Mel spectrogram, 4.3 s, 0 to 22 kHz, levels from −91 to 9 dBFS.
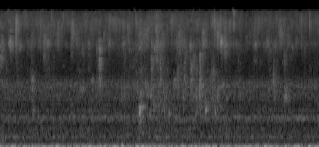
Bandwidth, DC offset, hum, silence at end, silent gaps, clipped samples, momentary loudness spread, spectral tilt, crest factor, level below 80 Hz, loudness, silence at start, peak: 17 kHz; under 0.1%; none; 0 s; none; under 0.1%; 5 LU; 0 dB/octave; 20 dB; -48 dBFS; -40 LUFS; 0 s; -20 dBFS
